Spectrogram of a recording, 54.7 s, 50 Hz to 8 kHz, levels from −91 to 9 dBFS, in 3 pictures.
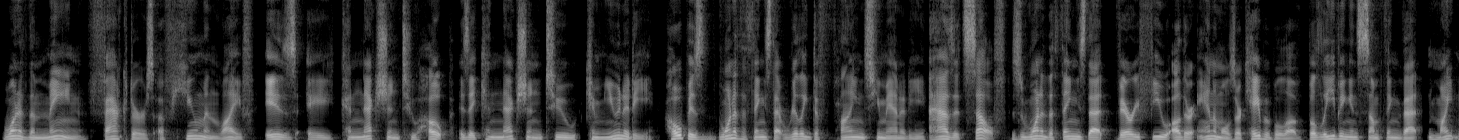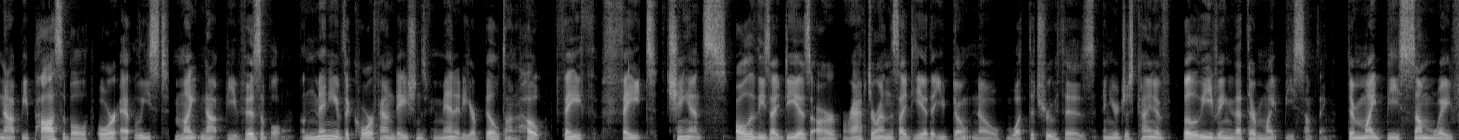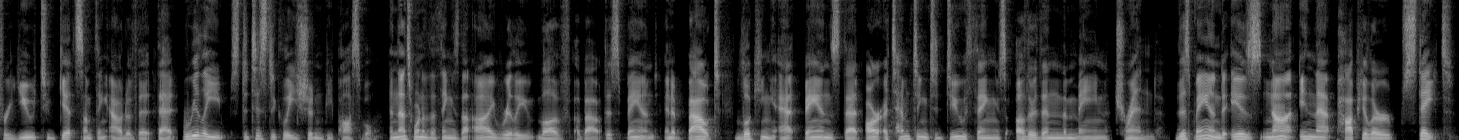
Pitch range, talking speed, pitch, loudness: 95-120 Hz, 170 wpm, 110 Hz, -28 LUFS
